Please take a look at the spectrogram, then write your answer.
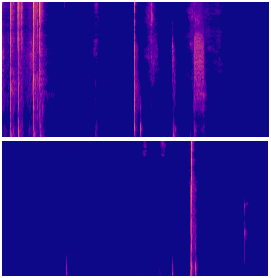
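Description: Scattered keystrokes on a computer keyboard, a few quick clusters of clicks and isolated taps separated by long silent gaps, close and fairly quiet.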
